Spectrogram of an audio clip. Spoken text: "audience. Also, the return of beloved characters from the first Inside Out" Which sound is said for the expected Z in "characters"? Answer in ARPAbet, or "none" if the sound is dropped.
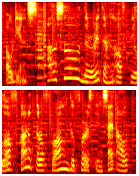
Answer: none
